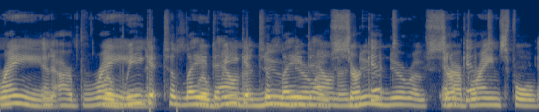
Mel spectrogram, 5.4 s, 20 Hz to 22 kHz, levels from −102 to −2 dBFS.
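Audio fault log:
Throughout: doubled audio track. The whole speech clip runs twice, with a second copy at roughly the same loudness trailing about a second behind the first. That copy is full-band and completely dry, with no decay or room colour, so it sounds like the recording layered over itself, not like a real echo. The likely cause is the signal being captured again through a slower path, or an edit leaving two copies out of step.
1.23 to 1.90 s: CD scratch ticks. Six small ticks crowd into about two thirds of a second, roughly nine a second, each lasting a couple of milliseconds at most. That pattern fits a scratch or blemish on the disc passing the laser once per turn, wiping out more data than error correction can rebuild, so the player interpolates or mutes those few samples each time.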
